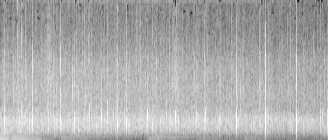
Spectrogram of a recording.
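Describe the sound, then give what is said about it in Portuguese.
A Mass audience applauds the Holy Gospel, loud continuous clapping with sharper individual claps standing out, while sustained musical notes hold underneath. “Aplauda forte. Aplaudamos o Santo Evangelho.”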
